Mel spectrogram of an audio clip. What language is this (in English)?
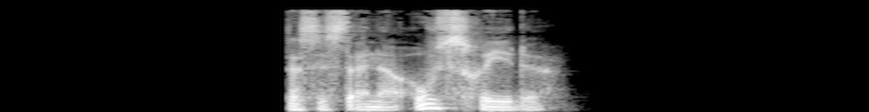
German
